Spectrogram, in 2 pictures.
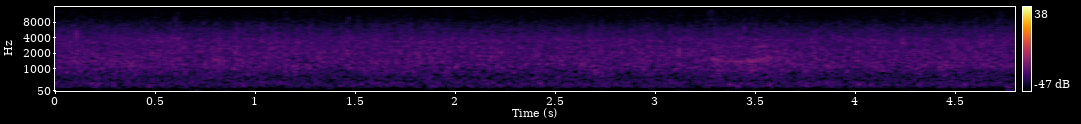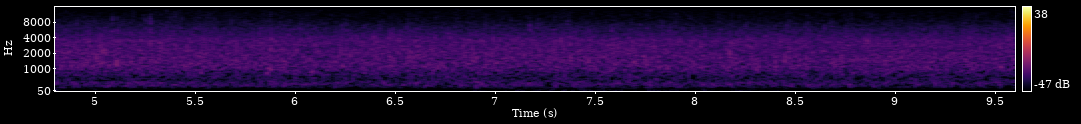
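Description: Small mountain creek running, a faint steady rush of water.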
